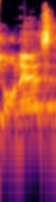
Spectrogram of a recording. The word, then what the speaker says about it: honest: no why because Edge does not have any sound here in this word it is silent and we are to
